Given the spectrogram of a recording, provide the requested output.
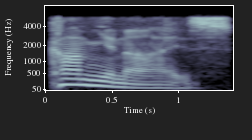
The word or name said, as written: communize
